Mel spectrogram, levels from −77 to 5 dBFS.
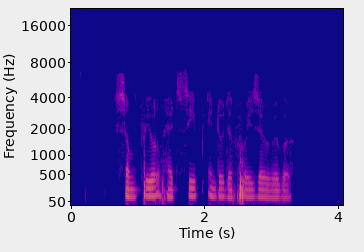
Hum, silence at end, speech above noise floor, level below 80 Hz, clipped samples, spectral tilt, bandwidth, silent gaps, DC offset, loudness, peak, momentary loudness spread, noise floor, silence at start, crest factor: none; 0.75 s; 46 dB; -62 dBFS; under 0.1%; -6.5 dB/octave; 7.8 kHz; none; under 0.1%; -39 LUFS; -18 dBFS; 8 LU; -84 dBFS; 0.65 s; 22 dB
